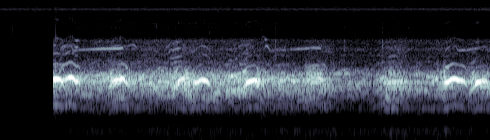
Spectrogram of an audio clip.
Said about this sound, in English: That wasn't any goose. That was the Wiley snow goose.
